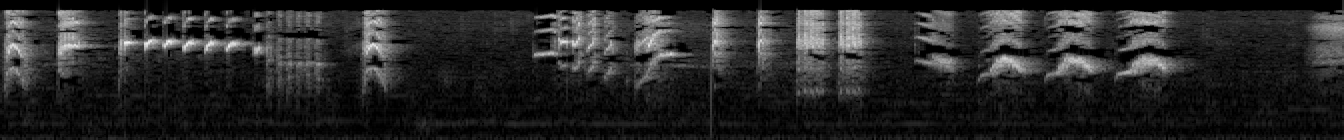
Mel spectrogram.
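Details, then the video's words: Orange-headed thrush, a kept songbird, singing a fast, varied run of high chirps: quick repeated notes, then bursts of sharp, buzzy phrases with short pauses between them. "Anis merah tak sesuai harapan, bodi bagus tapi teler ngaceng"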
